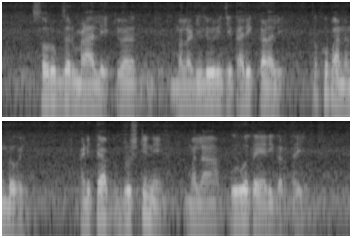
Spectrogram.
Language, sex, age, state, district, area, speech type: Marathi, male, 60+, Maharashtra, Thane, rural, spontaneous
